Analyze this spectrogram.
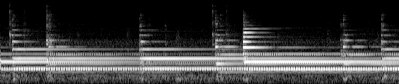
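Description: Grandfather clock chiming the hour: about seven struck bell notes at uneven intervals, each ringing on and overlapping the next.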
